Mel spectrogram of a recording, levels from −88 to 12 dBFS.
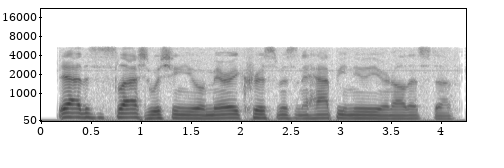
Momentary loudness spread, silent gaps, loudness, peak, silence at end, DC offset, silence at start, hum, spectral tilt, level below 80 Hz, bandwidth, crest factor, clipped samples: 7 LU; none; -23 LUFS; -6 dBFS; 0.1 s; 0.7%; 0.2 s; none; -8 dB/octave; -50 dBFS; 5.4 kHz; 16 dB; under 0.1%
